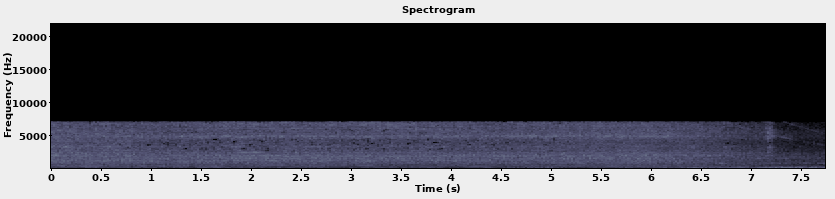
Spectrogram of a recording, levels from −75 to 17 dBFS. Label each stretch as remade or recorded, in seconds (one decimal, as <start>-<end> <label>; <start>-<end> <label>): 0.0-5.2 recorded; 5.2-6.7 remade; 6.7-7.7 recorded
